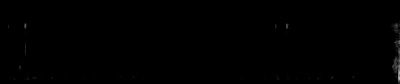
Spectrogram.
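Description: Computer mouse clicking: a quick double click near the start and another about two and a half seconds later, over faint room hiss.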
